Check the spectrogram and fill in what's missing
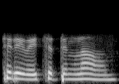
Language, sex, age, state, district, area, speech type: Tamil, female, 18-30, Tamil Nadu, Erode, rural, conversation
